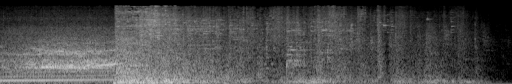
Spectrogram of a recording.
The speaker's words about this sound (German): Dann explodierte der Airbag in sein Gesicht.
